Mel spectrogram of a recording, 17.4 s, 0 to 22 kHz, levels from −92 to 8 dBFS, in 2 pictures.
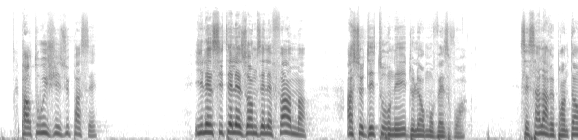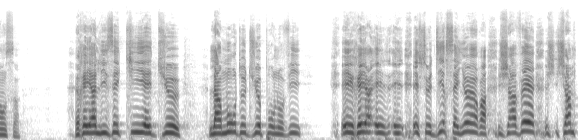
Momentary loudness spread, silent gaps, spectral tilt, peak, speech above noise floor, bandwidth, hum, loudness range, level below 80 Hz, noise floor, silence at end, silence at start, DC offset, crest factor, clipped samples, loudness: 13 LU; none; -5.5 dB/octave; -10 dBFS; 51 dB; 15.5 kHz; none; 7 LU; -52 dBFS; -78 dBFS; 0.05 s; 0.35 s; under 0.1%; 20 dB; under 0.1%; -28 LUFS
